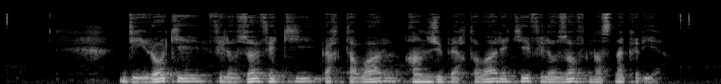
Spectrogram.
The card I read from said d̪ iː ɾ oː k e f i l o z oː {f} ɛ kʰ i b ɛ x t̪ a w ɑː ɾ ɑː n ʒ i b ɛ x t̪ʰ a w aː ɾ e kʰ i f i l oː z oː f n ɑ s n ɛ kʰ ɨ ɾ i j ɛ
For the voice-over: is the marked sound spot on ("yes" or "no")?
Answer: yes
